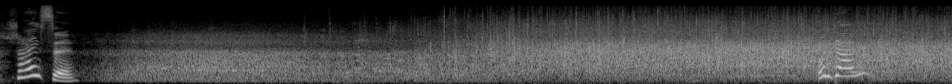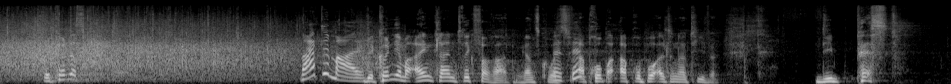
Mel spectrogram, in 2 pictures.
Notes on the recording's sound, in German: bei einem Live-Auftritt in der Münchner Isarphilharmonie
